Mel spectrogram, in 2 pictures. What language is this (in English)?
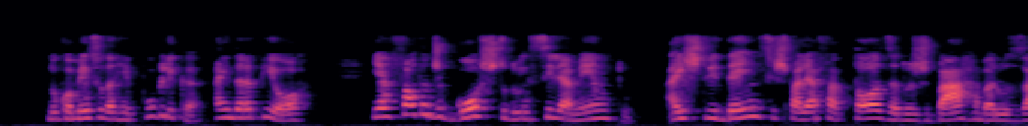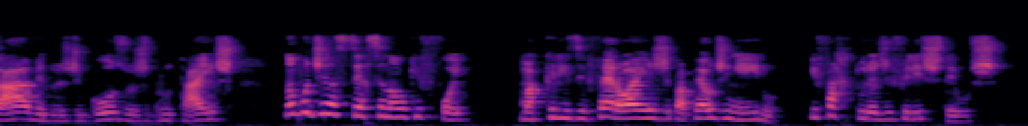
Portuguese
